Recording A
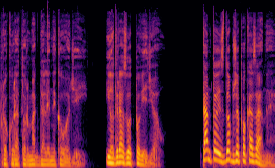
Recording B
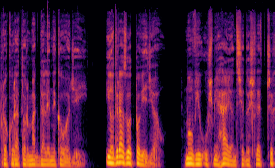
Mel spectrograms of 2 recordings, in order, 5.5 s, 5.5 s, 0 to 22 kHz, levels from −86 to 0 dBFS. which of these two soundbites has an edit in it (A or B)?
B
